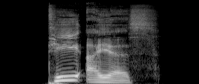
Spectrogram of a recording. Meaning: genitive singular of Tee-Ei
- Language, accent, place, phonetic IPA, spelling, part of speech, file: German, Germany, Berlin, [ˈteːˌʔaɪ̯əs], Tee-Eies, noun, De-Tee-Eies.ogg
